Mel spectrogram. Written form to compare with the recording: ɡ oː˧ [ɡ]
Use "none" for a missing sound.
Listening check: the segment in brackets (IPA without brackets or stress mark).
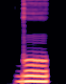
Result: none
